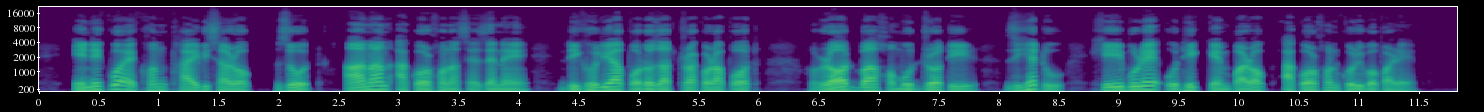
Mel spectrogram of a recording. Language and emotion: Assamese, neutral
